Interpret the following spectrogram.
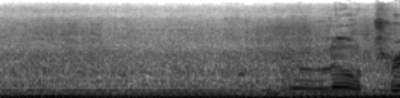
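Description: Side-by-side UTV engine running steadily as it drives along a trail, a low, even drone.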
